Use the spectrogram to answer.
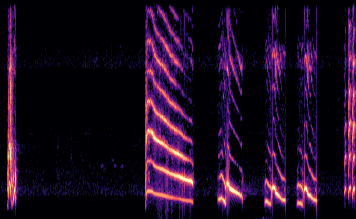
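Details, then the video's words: Black-throated laughingthrush gives a long, loud, slightly descending whistle, then three repeated swooping whistled notes rising and falling, with short harsher notes at the start and end. "Noog Sab Hwj Quaj Dib Tuaj Zoo Heev {นกมะเกลือร้องเพลงNk makelụ̄x r̂xngphelng}"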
